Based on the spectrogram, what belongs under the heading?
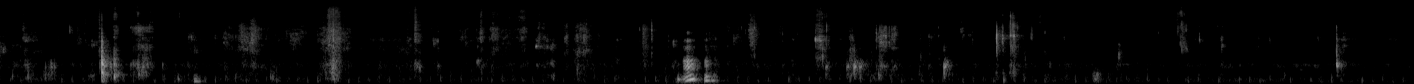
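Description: Close-up chewing and biting of a sub sandwich: irregular crunches and wet mouth clicks from eating, with one louder, lower sound about seven seconds in.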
